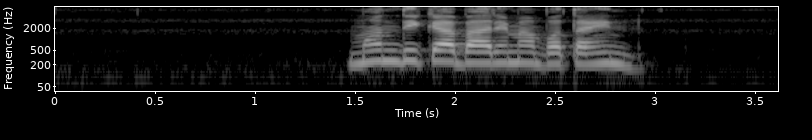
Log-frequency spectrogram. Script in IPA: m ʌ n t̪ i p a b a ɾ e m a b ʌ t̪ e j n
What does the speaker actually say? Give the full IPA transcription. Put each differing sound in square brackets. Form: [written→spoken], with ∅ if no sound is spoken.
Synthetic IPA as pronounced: m ʌ n [t̪→d̪] i [p→k] a b a ɾ e m a b ʌ t̪ [e→a] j n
